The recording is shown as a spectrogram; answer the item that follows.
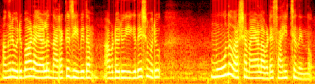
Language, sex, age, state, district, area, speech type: Malayalam, female, 18-30, Kerala, Thiruvananthapuram, urban, spontaneous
